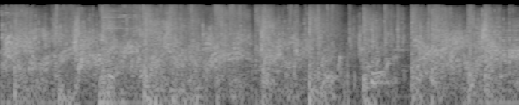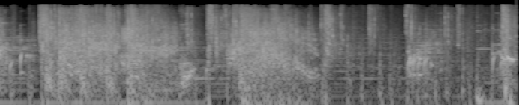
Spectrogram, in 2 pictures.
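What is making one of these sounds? A sword slashes at creatures with sharp hits and impacts.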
